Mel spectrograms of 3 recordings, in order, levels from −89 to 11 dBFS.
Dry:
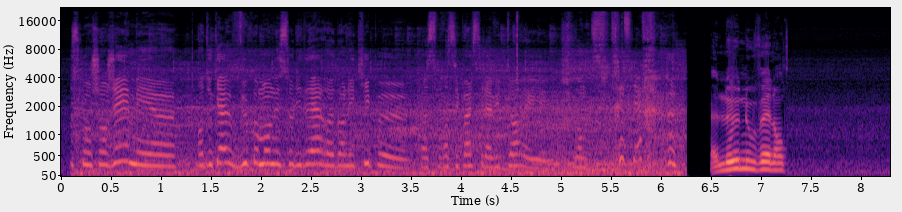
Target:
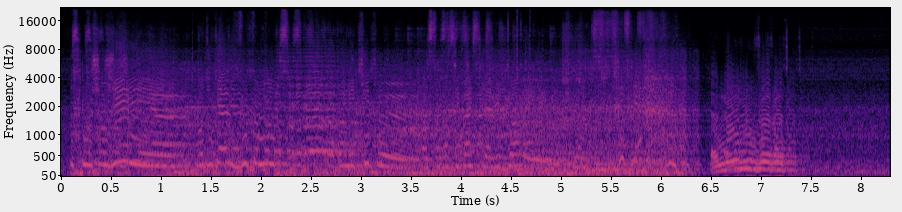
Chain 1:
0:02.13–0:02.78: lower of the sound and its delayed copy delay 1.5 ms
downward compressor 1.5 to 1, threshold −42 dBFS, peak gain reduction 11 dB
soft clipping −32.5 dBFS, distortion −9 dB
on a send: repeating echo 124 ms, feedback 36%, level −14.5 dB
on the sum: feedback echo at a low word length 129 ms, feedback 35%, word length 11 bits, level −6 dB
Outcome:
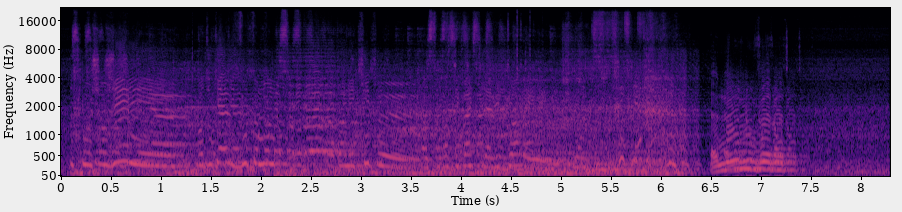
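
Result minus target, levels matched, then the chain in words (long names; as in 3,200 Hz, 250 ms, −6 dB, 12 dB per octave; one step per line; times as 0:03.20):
downward compressor: peak gain reduction +3.5 dB
0:02.13–0:02.78: lower of the sound and its delayed copy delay 1.5 ms
downward compressor 1.5 to 1, threshold −31.5 dBFS, peak gain reduction 7.5 dB
soft clipping −32.5 dBFS, distortion −7 dB
on a send: repeating echo 124 ms, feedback 36%, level −14.5 dB
on the sum: feedback echo at a low word length 129 ms, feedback 35%, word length 11 bits, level −6 dB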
